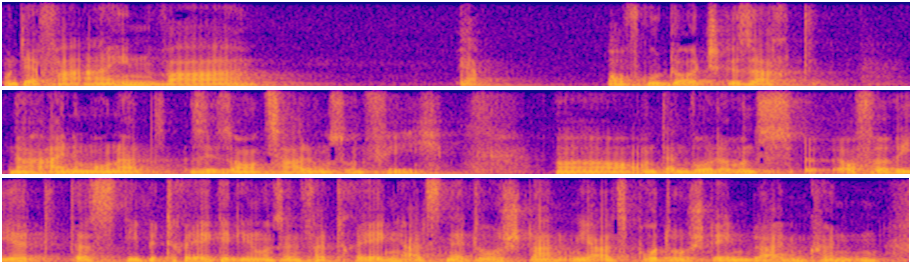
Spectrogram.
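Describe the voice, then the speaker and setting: Long, frequent pauses break up a man's moderate-paced speech, delivered at a medium pitch with fairly even intonation and very even loudness. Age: 50s. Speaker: basketball coach and TV commentator. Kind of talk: interview.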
